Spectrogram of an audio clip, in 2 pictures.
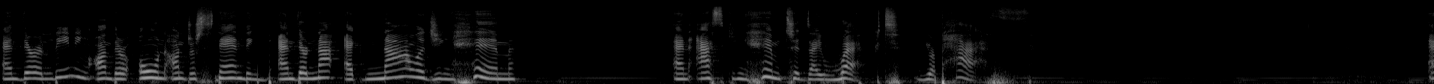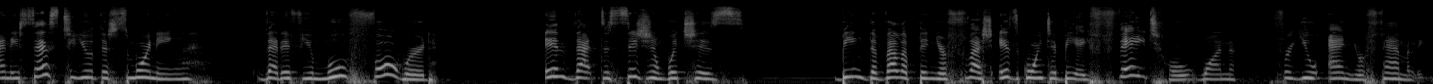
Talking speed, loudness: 110 wpm, -36 LUFS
